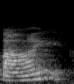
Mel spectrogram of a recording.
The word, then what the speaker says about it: tái: you to be able to learn how to pronounce different types of pho in Vietnamese. The first one, it is pho tái.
